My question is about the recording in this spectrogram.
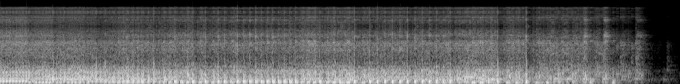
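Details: Rebuilt Tecumseh HM80 on a Craftsman 826 tracked snow thrower, first start with fresh gas and oil, electric start, choke and primer; steady fast even beat at high fast throttle, then cut off; runs clean.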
